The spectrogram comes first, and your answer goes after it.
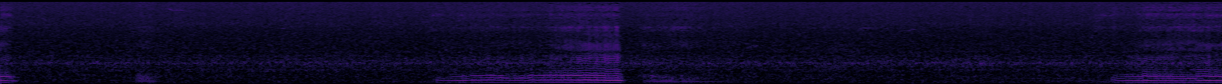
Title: Mouse snores!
